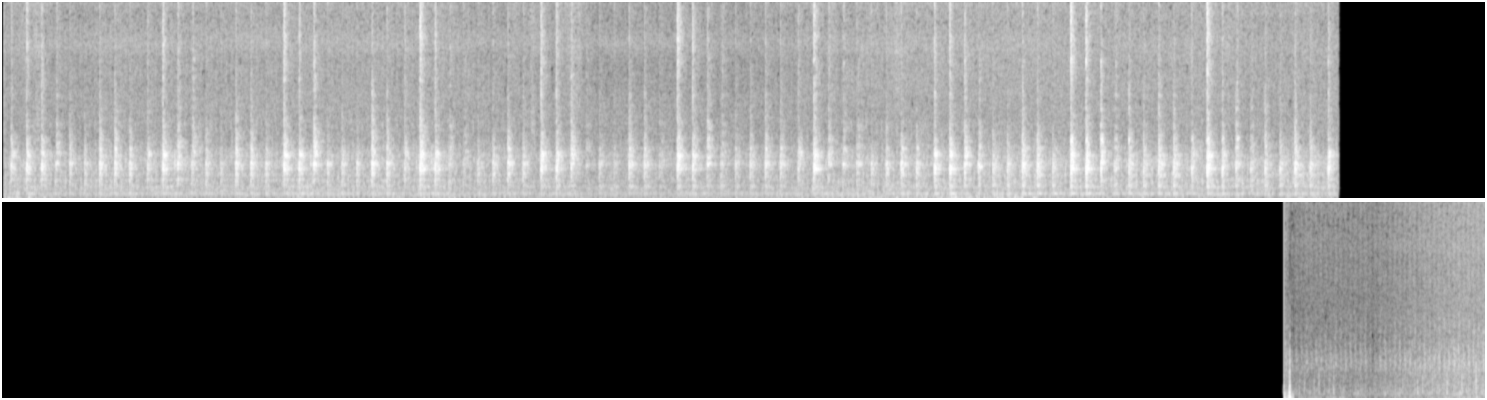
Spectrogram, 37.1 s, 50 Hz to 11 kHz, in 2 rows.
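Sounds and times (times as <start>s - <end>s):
ceiling fan humming: 0.0s - 16.7s, 34.6s - 37.0s
fan squeaking and rattling: 0.0s - 16.7s, 34.6s - 37.0s.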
